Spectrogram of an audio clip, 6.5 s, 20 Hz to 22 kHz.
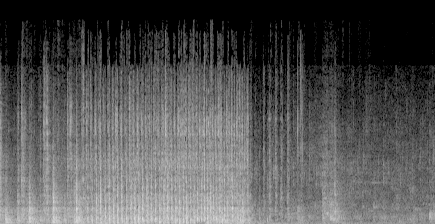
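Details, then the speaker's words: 2013 Nissan Sentra electric radiator cooling fan at 100,000 miles: fast even ticking about three clicks per second, sounds like a zip tie stuck in the blades (suspected, not confirmed); fan being replaced. "So this fan on this car is just making a bunch of noise. Sounds like it has a zip tie stuck in it, I guess would be the easiest way I can describe what it sounds like."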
